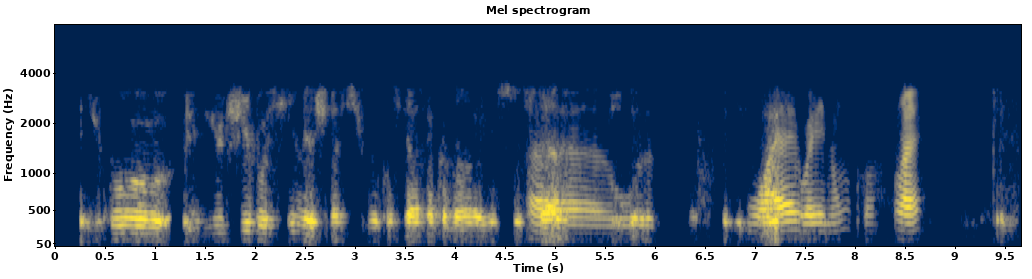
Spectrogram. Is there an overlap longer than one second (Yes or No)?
Yes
